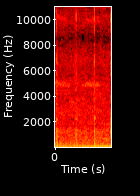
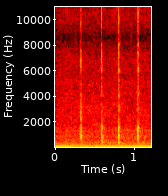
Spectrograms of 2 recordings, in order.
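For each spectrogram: First: plastic gun part, softer knock. Second: real steel gun receiver.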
